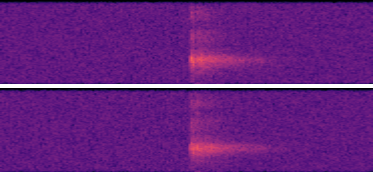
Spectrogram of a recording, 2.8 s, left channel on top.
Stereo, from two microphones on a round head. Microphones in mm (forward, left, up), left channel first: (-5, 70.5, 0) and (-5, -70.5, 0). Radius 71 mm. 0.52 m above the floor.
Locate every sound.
1.4 s a finger snap: 5° right (ahead or behind), 8 m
